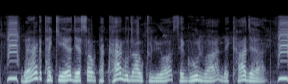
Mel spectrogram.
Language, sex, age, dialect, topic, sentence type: Bengali, male, 18-24, Jharkhandi, banking, statement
